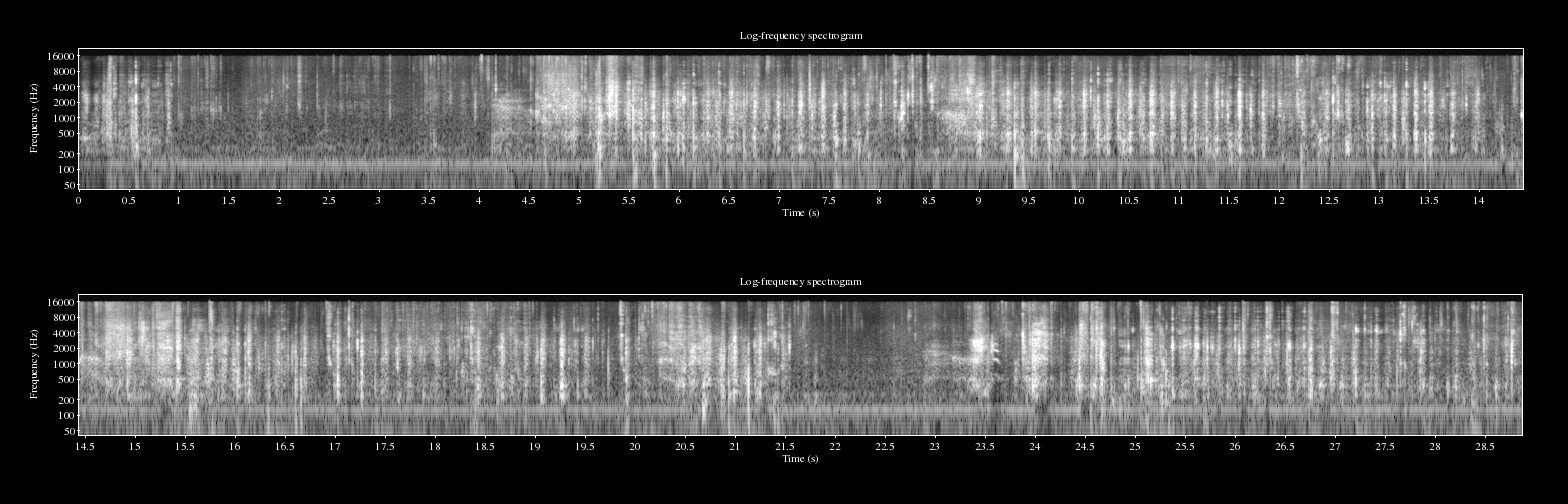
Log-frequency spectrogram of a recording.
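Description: Close-miked eating: crisp fried batter crunching and wet chewing, in long stretches broken by a quieter pause at the start and another about two-thirds through.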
